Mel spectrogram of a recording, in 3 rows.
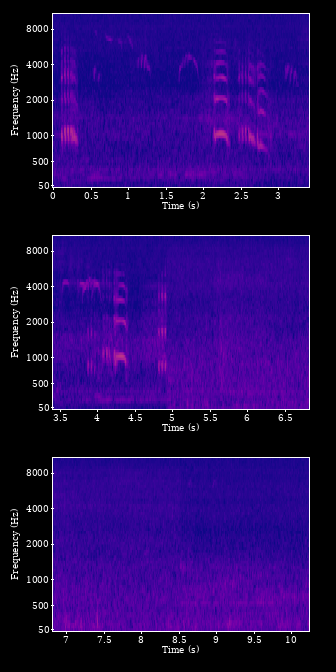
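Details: Autumn rest of common cranes, Rehden Geestmoor in the Diepholz moor lowland, Germany, 5 October 2016. Several rich, harmonic calls, some rising and falling, come in short bursts during the first five seconds before only steady background noise remains.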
